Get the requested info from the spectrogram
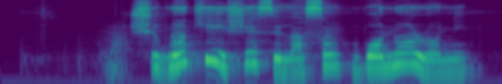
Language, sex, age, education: Yoruba, female, 15-29, tertiary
